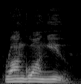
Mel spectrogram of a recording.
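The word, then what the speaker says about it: Yu Rongguang: the guy, can you tell me how to pronounce his name? Who actually plays Iron Monkey? Very popular. Oh yeah. Uh Rang Guang Yu.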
